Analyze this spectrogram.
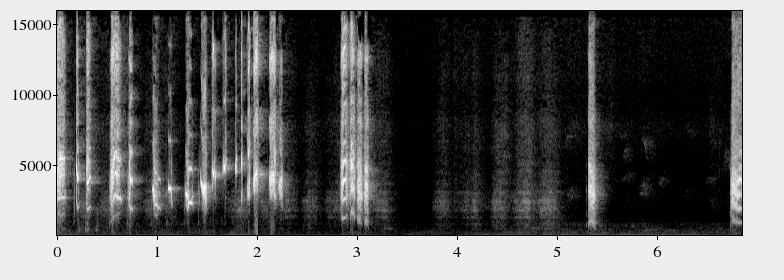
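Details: Long-tailed shrike, a local juvenile from Kendal learning its song: a quick stuttering series of sharp notes with a rising whistled sweep, then a few isolated harsh bursts after a quiet gap.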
